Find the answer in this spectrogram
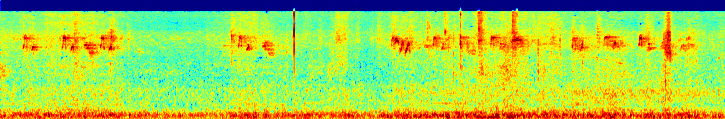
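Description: Faint birds chirping in short scattered bursts over a low steady background hum, with one sharp click about three seconds in.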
